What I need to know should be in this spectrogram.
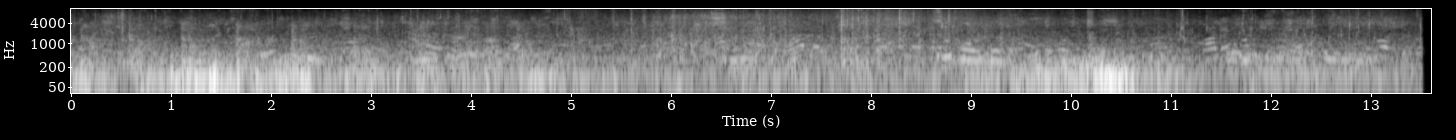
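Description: Birds call and chirp nearby.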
